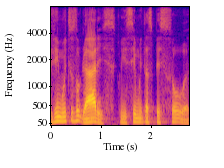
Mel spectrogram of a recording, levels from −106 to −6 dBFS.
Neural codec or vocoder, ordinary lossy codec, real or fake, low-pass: none; none; real; none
